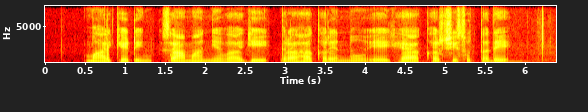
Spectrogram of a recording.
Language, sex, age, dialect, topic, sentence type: Kannada, male, 18-24, Mysore Kannada, agriculture, question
